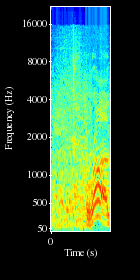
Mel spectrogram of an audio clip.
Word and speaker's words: rug: Rug has a short uh sound like cup and up.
